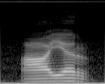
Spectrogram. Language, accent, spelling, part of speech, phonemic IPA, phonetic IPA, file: Tamil, India, ஆயர், noun, /ɑːjɐɾ/, [äːjɐɾ], Ta-ஆயர்.ogg
- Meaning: 1. cowherder(s) 2. bishop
